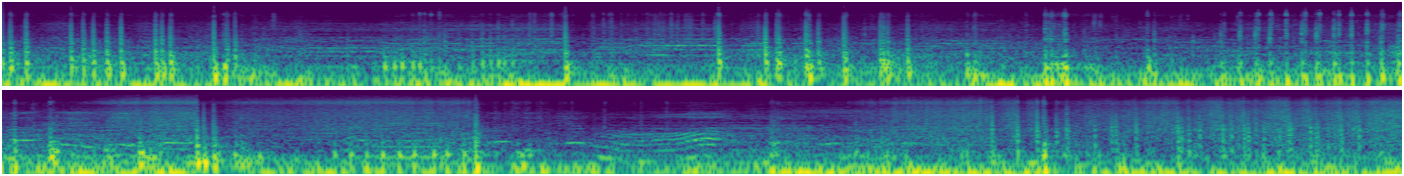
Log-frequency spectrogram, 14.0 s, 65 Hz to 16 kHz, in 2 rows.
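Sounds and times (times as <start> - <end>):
fireworks bangs: 0.0 - 14.0
low rumble: 0.0 - 14.0.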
